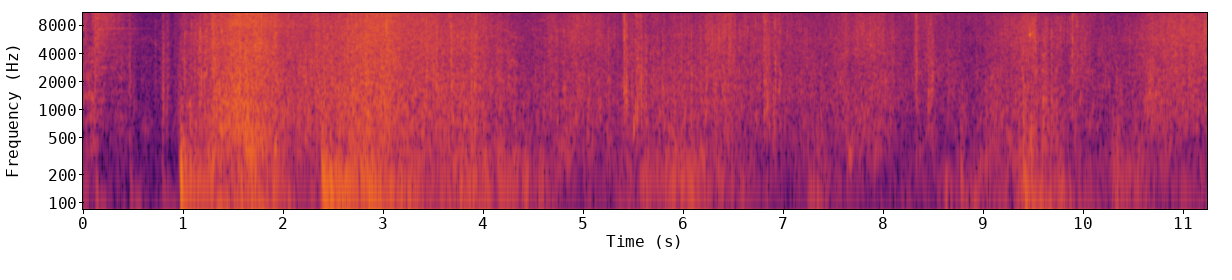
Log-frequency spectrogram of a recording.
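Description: A wooden paddle splashes and swishes through water.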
